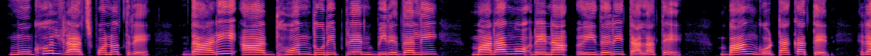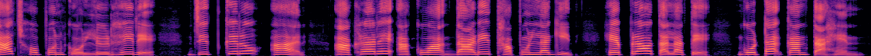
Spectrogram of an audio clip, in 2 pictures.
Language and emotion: Santali, neutral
